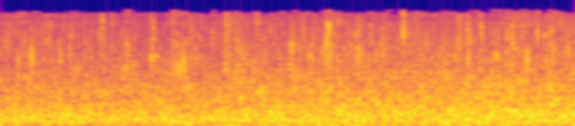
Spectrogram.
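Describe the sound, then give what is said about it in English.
A steady, dense rush of a natural rain shower falling on birds and washing sea salt from their feathers, a constant hissing patter with no letup or change in loudness. There are no voices. “This natural shower washes off the sea salt that penetrates their feathers.”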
